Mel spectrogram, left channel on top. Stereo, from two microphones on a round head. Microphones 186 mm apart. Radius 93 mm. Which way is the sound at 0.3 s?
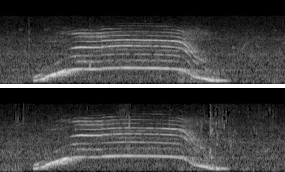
5° left (ahead or behind).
